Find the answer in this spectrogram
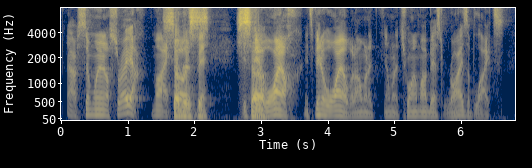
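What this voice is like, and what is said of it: Put-on Australian accent. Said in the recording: “I wish I could do an accent that well, but you're gonna hold that accent”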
